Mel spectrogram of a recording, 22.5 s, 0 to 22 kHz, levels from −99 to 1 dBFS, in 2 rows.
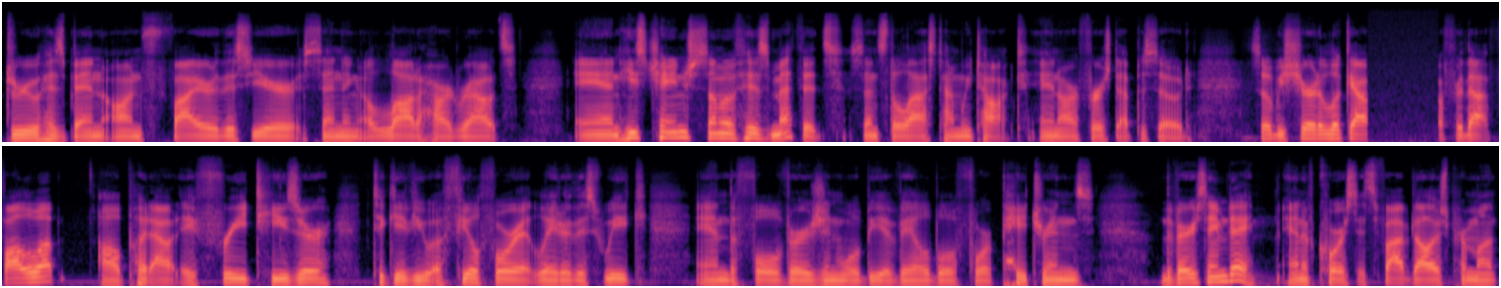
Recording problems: audio cutting out; at 10 s for 0.5 s

